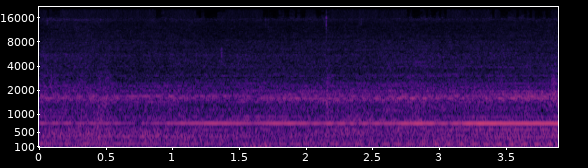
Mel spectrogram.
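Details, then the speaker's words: Electric fuel pump on a Dodge D100 with Holley Sniper EFI, powered after adding a sump, heard close up: a steady, even mid-pitched hum with no surging. It sounds much better and fuel pressure holds steady. "that thing sounds so much better now though and that fuel pressure does not budge"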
